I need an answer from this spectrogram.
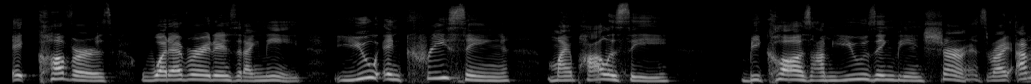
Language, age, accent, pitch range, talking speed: English, 20-39, American, 180-230 Hz, 110 wpm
